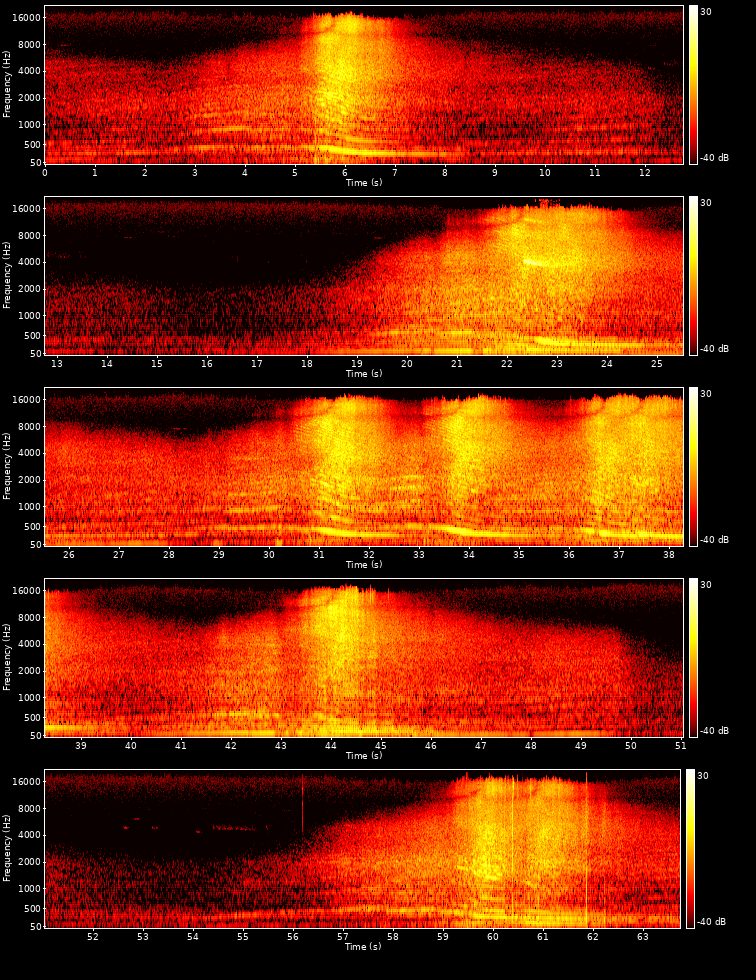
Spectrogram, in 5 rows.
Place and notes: West Kingsdown, UK - British Superbikes 2004 ... qualifying two ...
British Superbikes ... qualifying two ... Dingle Dell ... Brands Hatch ... one point stereo mic to mini disk ...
